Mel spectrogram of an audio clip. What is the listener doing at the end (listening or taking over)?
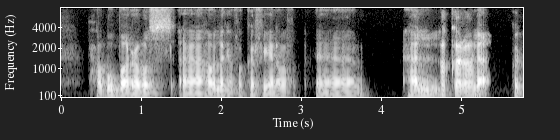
listening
